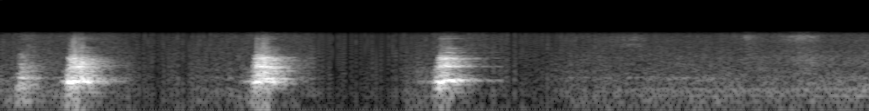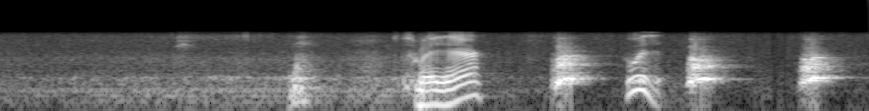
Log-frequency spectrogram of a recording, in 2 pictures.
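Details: Reggie, a household dog, barking at something in the kitchen: three well-spaced gruff barks, then a faster cluster of barks mixed with excited human voices urging him on.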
